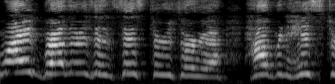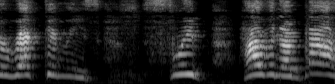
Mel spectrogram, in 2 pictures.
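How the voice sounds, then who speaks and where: Projecting her voice at an extremely high pitch, a woman speaks at a fairly slow pace with a bright, sharp, animated tone and ordinary pitch variation. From Northwest Territories, Canada. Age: 50s. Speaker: First Nations elder. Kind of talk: political speech. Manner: forceful, animated.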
